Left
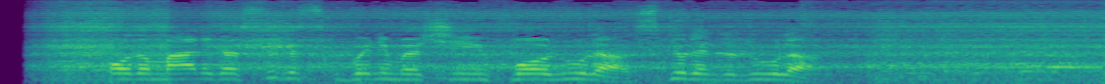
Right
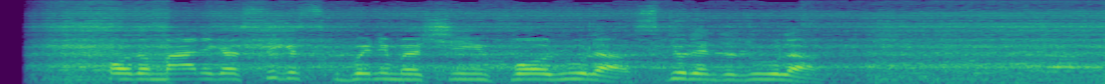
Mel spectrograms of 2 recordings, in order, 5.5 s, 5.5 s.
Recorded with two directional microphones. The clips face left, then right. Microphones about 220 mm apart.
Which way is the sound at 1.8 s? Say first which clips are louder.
Right 5 dB; 15° right (ahead or behind).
